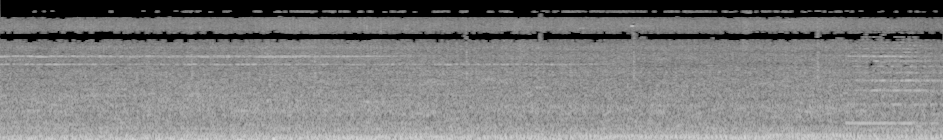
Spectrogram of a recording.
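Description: Steady outdoor background noise with a heavy low rumble.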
